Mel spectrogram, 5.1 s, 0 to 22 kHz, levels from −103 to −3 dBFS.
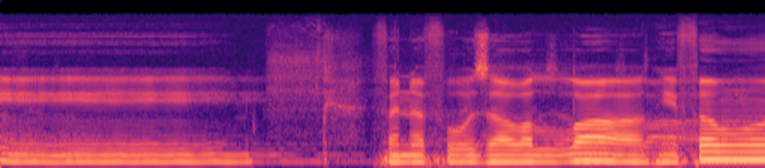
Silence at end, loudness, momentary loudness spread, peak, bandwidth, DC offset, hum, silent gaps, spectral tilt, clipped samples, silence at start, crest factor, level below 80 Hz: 0 s; -27 LUFS; 19 LU; -8 dBFS; 15 kHz; under 0.1%; none; none; -6 dB/octave; under 0.1%; 0 s; 18 dB; -62 dBFS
